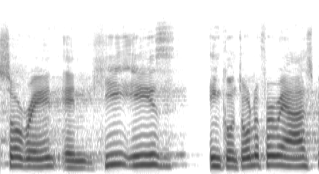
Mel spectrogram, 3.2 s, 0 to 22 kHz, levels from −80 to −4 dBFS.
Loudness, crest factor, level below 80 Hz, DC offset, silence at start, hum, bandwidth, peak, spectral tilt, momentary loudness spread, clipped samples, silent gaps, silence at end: -29 LUFS; 12 dB; -88 dBFS; under 0.1%; 0 s; none; 13.5 kHz; -16 dBFS; -5.5 dB/octave; 6 LU; under 0.1%; none; 0 s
